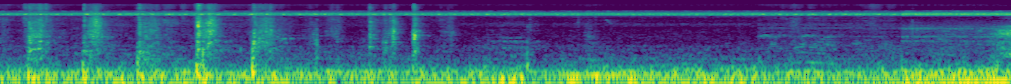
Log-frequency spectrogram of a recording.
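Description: Near silence: faint room tone with a steady, high-pitched whine and a few light taps in the first four seconds, footsteps walking up to the aluminum boat hull.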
